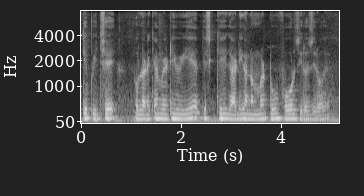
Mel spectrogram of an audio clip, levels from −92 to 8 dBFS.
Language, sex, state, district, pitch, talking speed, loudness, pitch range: Hindi, male, Mizoram, Aizawl, 125 Hz, 185 wpm, -16 LUFS, 115-130 Hz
